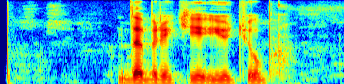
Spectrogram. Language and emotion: Russian, neutral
